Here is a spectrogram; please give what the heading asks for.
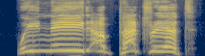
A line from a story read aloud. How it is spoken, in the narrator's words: someone was shouting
